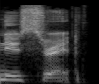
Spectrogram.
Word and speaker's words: Nusret: I'm sorry, it's pronounced the same way as his name, Nusret.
